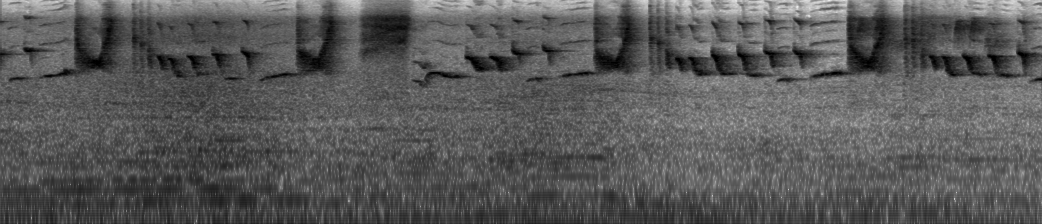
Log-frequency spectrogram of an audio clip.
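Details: Male pied triller pouring out lure song: repeated phrases of rapid, high, dropping chirps ending in longer whistles, alternating with loud grating, noisy sweeps every couple of seconds.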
